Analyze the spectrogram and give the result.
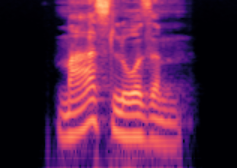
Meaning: strong dative masculine/neuter singular of maßlos
- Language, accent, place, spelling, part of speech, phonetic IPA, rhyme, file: German, Germany, Berlin, maßlosem, adjective, [ˈmaːsloːzm̩], -aːsloːzm̩, De-maßlosem.ogg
